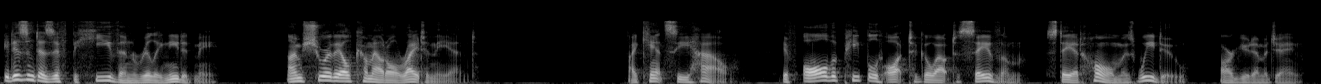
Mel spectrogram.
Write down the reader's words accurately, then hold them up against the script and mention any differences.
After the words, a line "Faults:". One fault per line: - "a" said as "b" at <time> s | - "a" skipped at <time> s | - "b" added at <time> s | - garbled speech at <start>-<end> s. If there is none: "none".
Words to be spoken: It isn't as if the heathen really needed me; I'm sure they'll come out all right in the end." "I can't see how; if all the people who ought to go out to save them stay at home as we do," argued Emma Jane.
It isn't as if the heathen really needed me; I'm sure they'll come out all right in the end." "I can't see how; if all the people ought to go out to save them stay at home as we do," argued Emma Jane.
Faults:
- "who" skipped at 8.8 s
